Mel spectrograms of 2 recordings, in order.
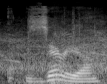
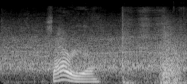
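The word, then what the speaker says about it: Zaria: Carmen and Zeria. Zarya. I get that pronunciation right eventually.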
